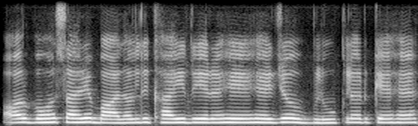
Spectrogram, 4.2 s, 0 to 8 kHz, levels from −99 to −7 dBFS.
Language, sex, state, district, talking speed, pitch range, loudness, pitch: Hindi, female, Odisha, Khordha, 185 wpm, 235-245 Hz, -13 LUFS, 240 Hz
